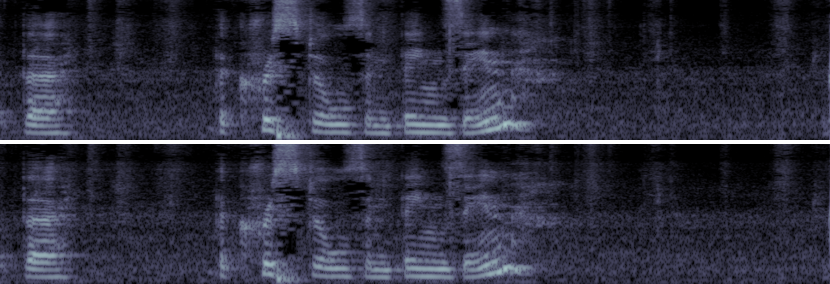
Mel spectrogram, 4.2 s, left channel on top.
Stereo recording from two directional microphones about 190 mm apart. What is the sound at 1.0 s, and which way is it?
Speech, 40° left (ahead or behind).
